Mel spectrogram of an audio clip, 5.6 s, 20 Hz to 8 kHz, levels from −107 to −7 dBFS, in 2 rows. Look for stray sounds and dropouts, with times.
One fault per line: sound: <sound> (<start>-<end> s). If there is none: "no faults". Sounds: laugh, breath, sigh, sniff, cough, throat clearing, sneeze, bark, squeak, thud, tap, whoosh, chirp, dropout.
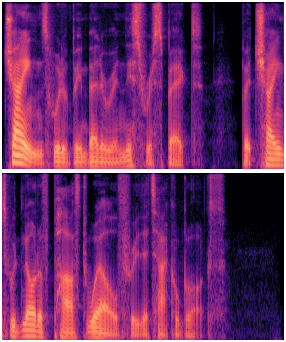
no faults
